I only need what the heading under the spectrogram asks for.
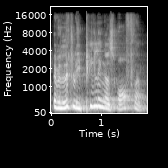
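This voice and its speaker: Speaking fast in a warm, high voice, a middle-aged Spanish pastor delivers a sermon full of earnest stories and gentle humor. The church sanctuary gives the recording a long hall reverb.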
